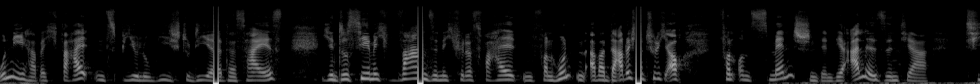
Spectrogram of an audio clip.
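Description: Invalid numbers at full scale hit this speech recording three times, at 2.14, 4.18 and 6.36 s. Each time, a calculation yielded infinite or invalid values that were pinned to the maximum level for about 46 ms, which fits a 2048-sample block, so each event lands as a single loud bang.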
